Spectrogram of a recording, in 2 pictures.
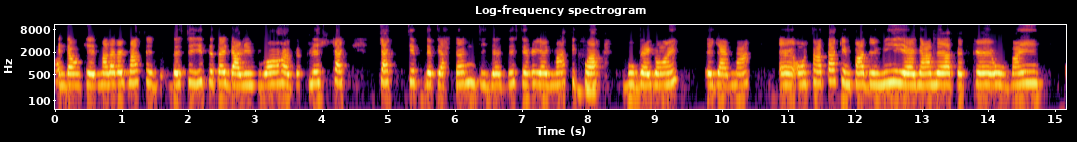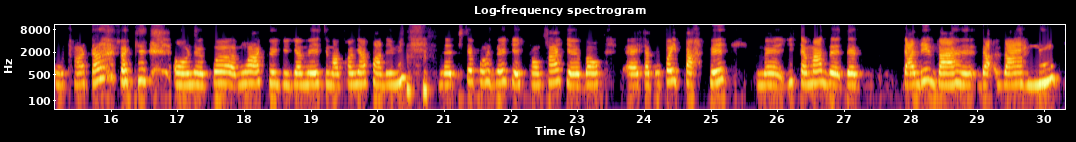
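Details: Dysarthria from cerebral palsy in a 29-year-old woman, caused by lack of oxygen at birth; she says her speech is affected; real conversational French speech.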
